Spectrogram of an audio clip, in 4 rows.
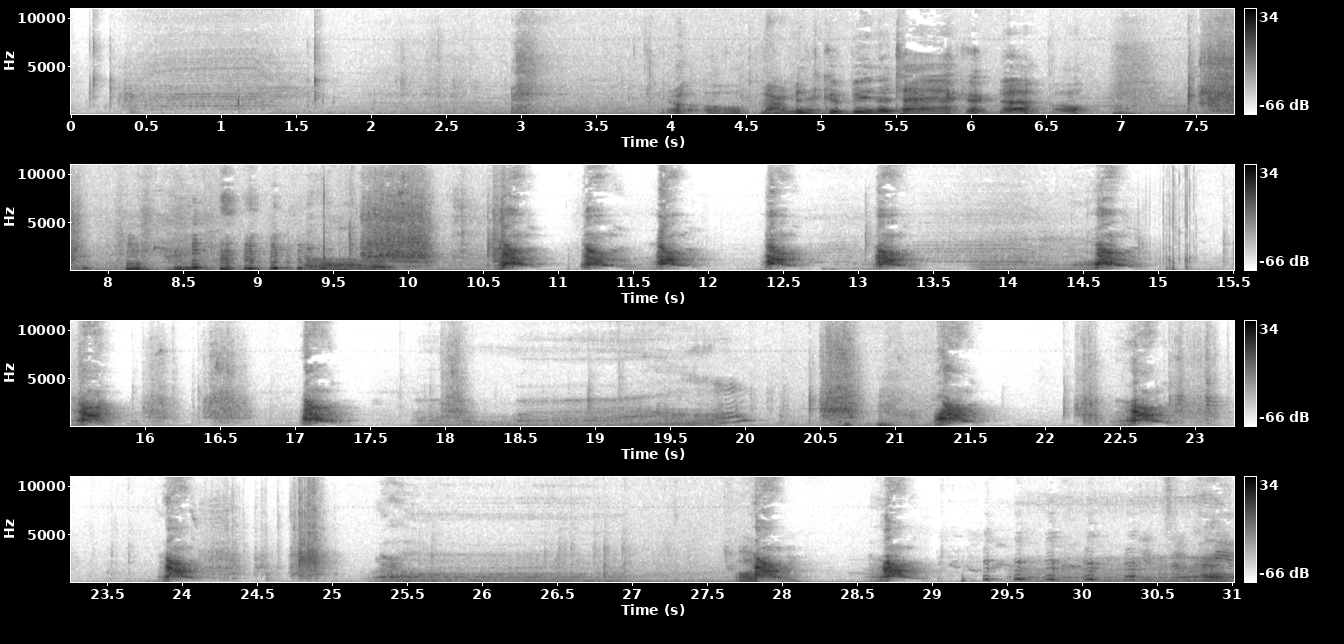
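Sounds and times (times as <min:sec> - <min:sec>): small dog barking: 0:10.6 - 0:13.4, 0:14.6 - 0:14.9, 0:15.5 - 0:15.9, 0:17.0 - 0:17.4, 0:21.3 - 0:21.7, 0:22.5 - 0:22.9, 0:23.9 - 0:24.2, 0:27.8 - 0:29.0.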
